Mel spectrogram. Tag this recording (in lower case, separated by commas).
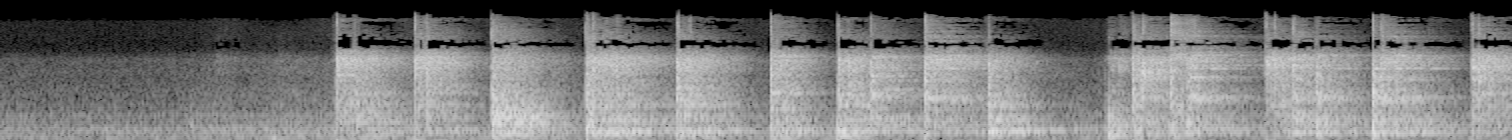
inside a small room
